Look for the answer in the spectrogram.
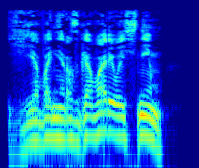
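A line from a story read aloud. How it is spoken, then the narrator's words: Hiss. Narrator (Russian): прошипела Даша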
